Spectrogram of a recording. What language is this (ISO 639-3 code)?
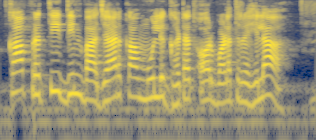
bho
